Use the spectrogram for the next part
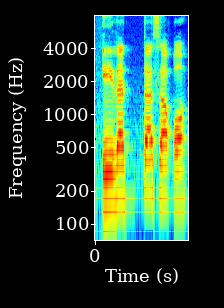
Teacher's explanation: ذال تا کے ساتھ مل رہی ہے. ٹھیک ہے, اور اسی طرح جو ہے قاف یہاں پر سائلنٹ ہوگا تو یہاں پر ہم نے قلقلہ کرنا ہے.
